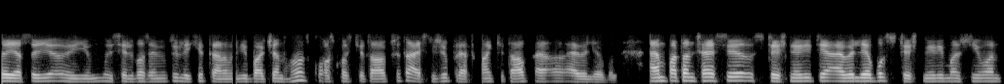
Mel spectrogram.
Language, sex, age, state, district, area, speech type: Kashmiri, male, 30-45, Jammu and Kashmir, Anantnag, rural, conversation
